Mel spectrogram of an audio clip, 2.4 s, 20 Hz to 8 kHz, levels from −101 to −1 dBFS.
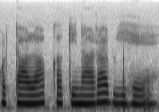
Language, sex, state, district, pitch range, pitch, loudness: Hindi, female, Arunachal Pradesh, Papum Pare, 175-190 Hz, 180 Hz, -13 LUFS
